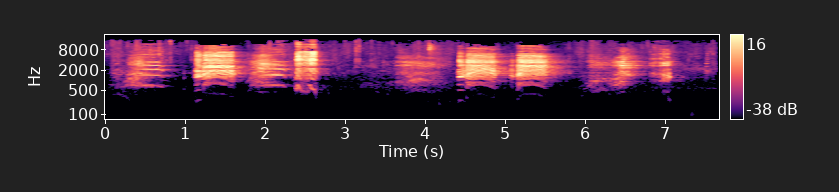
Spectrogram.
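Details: Raucous squawking from macaws flying free, with eight or more harsh calls in uneven clusters, some paired closely and others separated by short silences.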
